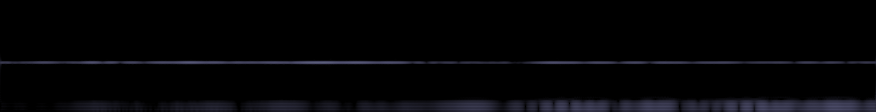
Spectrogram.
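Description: Feedback drone from an Empress ZOIA Euroburo running the Feedbacker patch, a reverb fed back into itself through a chain of EQ filters: a single steady, pure mid-pitched tone that swells and eases in loudness, over a faint low rumble.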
